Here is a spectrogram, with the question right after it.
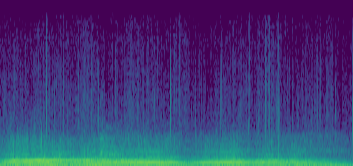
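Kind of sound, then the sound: vehicle, car tires skidding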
